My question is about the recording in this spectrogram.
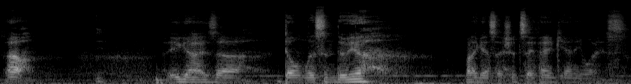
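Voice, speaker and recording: A man doing a gruff wounded old ranger. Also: on the low side, flat delivery, moderate pace, slight background noise, natural voice.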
